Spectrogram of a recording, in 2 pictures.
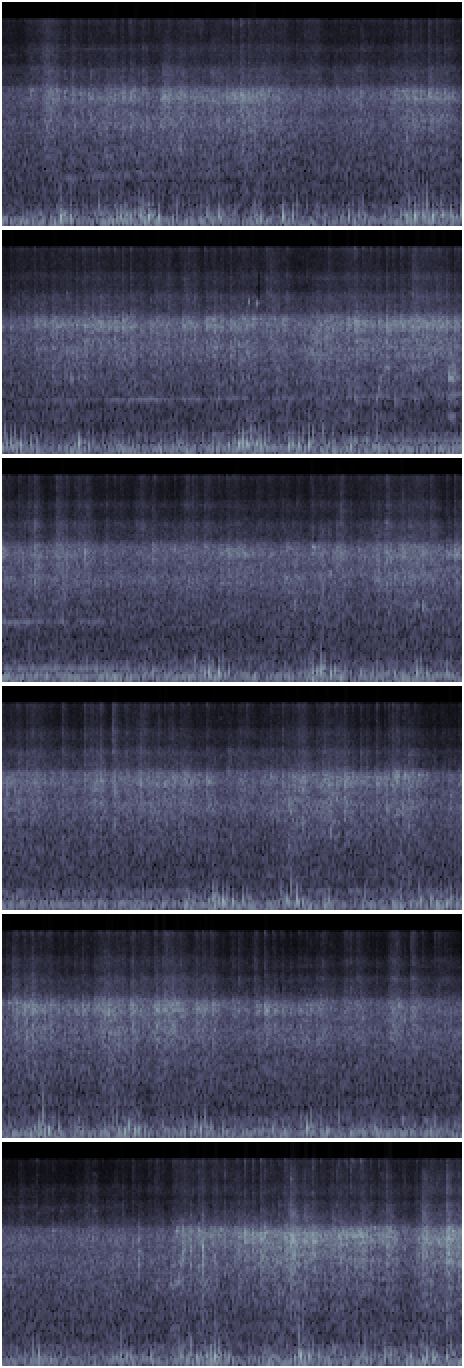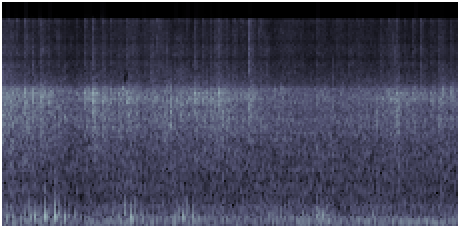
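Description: Inside an MBTA RTS transit bus under way: the diesel engine and road noise make a steady low rumble, broken by frequent irregular knocks and rattles from the bus body.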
